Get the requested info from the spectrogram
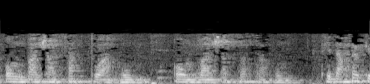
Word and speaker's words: Vajra: Trên Om Vajra thì họ đọc là Om Benza.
